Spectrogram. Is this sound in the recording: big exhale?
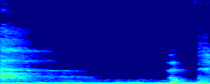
yes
